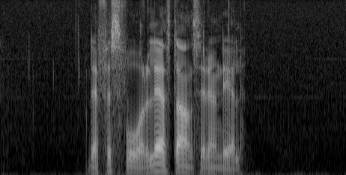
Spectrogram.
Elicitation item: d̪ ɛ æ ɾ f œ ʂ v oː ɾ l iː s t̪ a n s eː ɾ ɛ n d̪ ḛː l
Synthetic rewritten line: d̪ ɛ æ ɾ f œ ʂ v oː ɾ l ɛː s t̪ a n s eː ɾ ɛ n d̪ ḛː l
